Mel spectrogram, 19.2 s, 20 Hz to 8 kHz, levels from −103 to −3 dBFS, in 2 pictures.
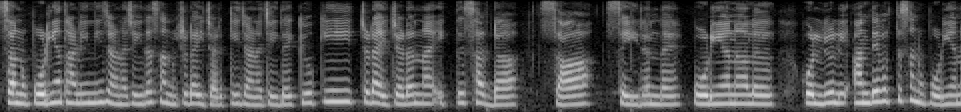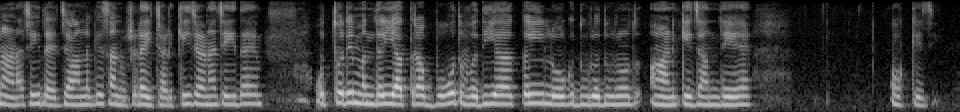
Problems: none marked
